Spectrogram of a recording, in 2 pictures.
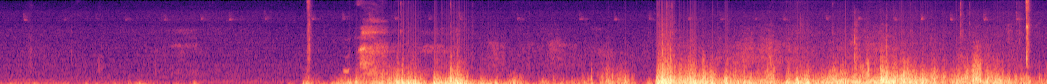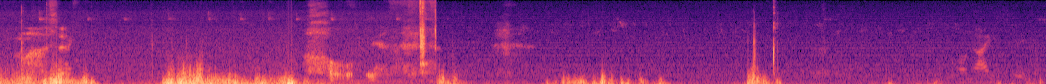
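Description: Wind buffeting the microphone in irregular gusts, the longest and loudest running for about six seconds through the middle, with a few sharp clicks in between.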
